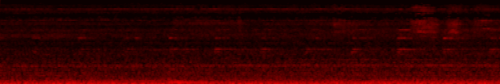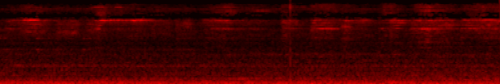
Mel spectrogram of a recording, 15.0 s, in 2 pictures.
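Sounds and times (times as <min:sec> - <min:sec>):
train low rumble: 0:00.0 - 0:15.0
hiss of wheels on rail: 0:03.0 - 0:15.0.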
